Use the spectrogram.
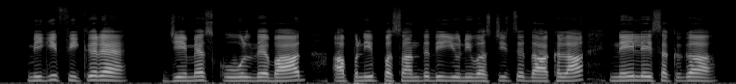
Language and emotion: Dogri, fearful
